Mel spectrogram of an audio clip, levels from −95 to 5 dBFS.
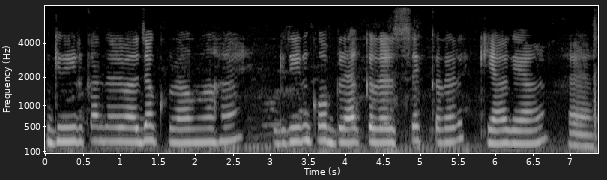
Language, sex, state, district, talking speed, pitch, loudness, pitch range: Hindi, female, Bihar, Purnia, 120 wpm, 235 Hz, -33 LUFS, 220-245 Hz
